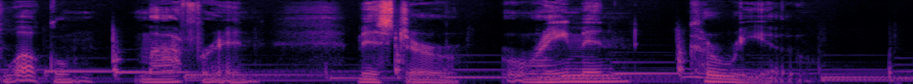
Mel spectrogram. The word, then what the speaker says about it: Carrillo: Um you I would you could just say just say Curiel. Curiel? Yeah. Curiel? Curiel. Yeah. Now, it when I when I spell it in the title of the episode, is that I like in a hyphenated way?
